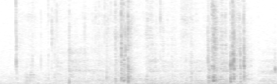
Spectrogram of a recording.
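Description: Faint rustling and a few light clicks of hands handling a taped cardboard shipping box.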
